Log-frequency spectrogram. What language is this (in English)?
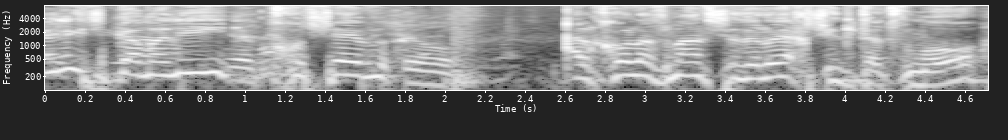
Hebrew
